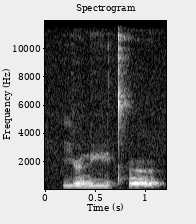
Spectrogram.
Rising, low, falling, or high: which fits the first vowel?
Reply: high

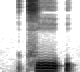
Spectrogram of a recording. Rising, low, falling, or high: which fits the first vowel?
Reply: low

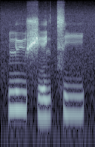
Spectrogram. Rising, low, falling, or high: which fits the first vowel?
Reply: high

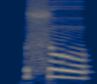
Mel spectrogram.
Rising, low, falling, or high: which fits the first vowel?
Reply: falling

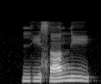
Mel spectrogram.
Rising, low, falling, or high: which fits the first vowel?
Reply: low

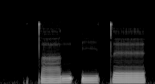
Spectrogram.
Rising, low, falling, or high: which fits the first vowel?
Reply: rising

